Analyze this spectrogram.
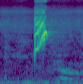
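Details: Hen canary calling to a male to make him sing: a single quick, high chirp sweeping down, heard over a steady background hiss.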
